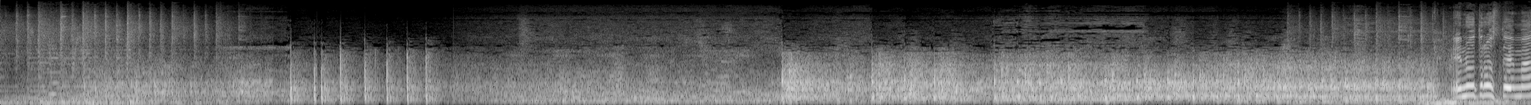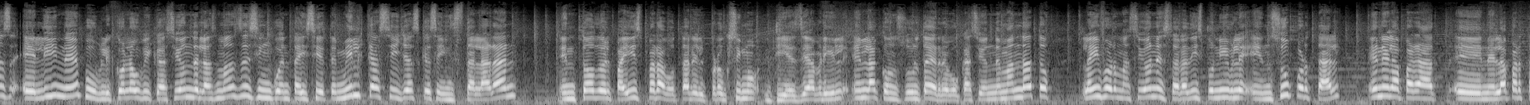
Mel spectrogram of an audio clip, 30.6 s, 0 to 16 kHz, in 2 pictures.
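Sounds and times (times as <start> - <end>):
gunshots fired by armed men at a cockfighting arena at night: 1.0 - 4.5, 7.8 - 14.7
noisy din: 4.6 - 14.4
speech: 14.6 - 30.6.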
